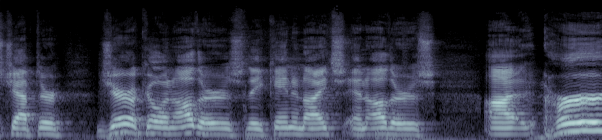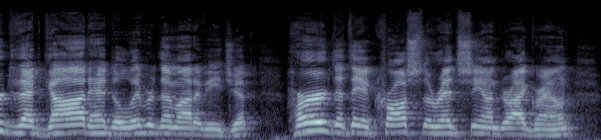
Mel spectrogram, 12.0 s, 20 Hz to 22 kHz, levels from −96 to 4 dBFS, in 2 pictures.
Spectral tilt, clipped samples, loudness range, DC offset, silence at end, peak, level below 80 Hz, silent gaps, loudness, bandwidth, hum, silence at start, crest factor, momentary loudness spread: -4.5 dB/octave; under 0.1%; 6 LU; under 0.1%; 0.3 s; -8 dBFS; -60 dBFS; none; -26 LUFS; 14.5 kHz; none; 0 s; 20 dB; 13 LU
